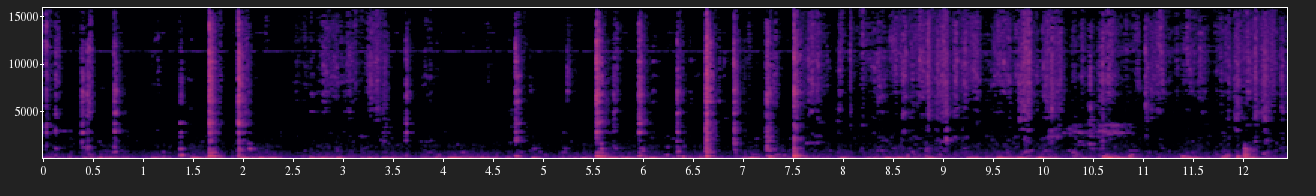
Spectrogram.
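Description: Faint, irregular clicking of a wire whisk against the side of a bowl as cake batter is stirred, several clicks a second.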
